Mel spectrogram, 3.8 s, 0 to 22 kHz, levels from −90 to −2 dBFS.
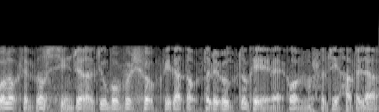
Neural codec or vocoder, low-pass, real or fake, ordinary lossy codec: autoencoder, 22.05 kHz, a latent of 192 numbers a frame, VITS, trained on many speakers; 7.2 kHz; fake; AAC, 16 kbps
